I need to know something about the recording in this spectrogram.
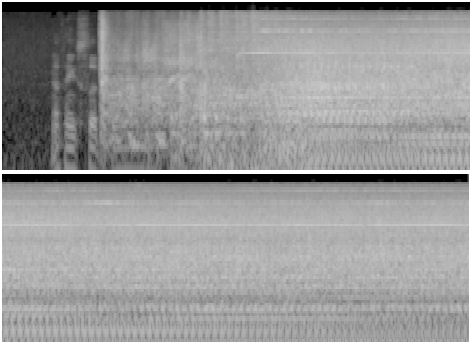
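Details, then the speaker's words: Refurbished truck finally starting after earlier no-start troubleshooting, clutch pushed in hard; a few slow cranks, catches near two seconds, settles into steady even idle; coolant not yet filled. "hey okay yeah it starts I just gotta figure out how to get the the coolant in"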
